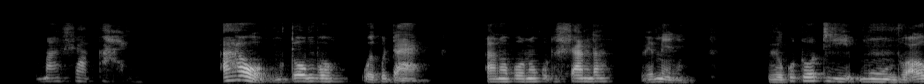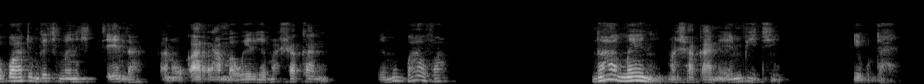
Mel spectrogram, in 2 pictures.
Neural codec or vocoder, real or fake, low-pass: vocoder, 22.05 kHz, 80 mel bands, WaveNeXt; fake; 7.2 kHz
